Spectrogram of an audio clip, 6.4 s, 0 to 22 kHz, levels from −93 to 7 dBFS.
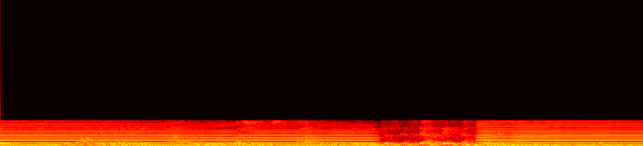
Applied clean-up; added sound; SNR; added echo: none; Wind instrument, woodwind instrument; -2 dB; reverberation time 1.1 s.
